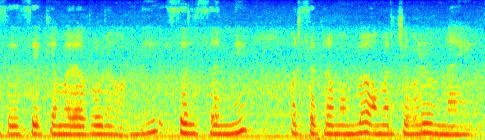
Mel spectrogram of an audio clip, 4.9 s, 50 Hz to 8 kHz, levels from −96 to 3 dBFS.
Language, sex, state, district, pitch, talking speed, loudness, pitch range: Telugu, female, Telangana, Mahabubabad, 185 Hz, 125 wpm, -16 LUFS, 175-190 Hz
